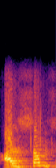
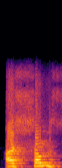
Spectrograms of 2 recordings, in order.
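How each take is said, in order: First: अलशम्स said with a clear ल, as al-shams; wrong pronunciation with L. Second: अशम्स with a silent ल and a doubled श, as ash-shams; correct sun-letter pronunciation. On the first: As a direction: pronounce the ल in अलशम्स. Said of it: "गलत कहलाता है". (अलशम्स में ल साफ़ बोलें) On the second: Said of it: "अशम्स कहते हैं". (अशम्स में ल चुप, श दोहरा) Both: Shown as a demonstration.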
